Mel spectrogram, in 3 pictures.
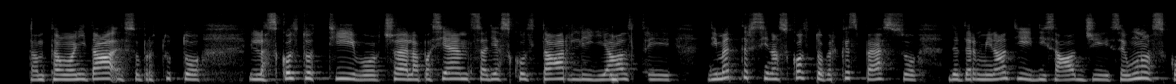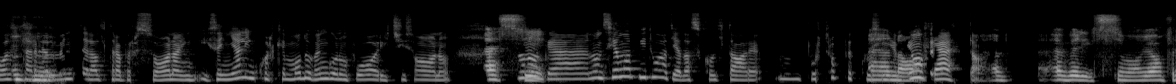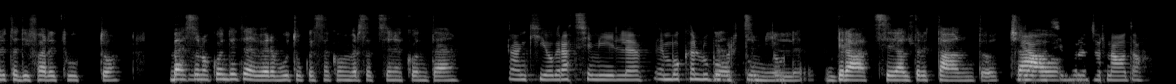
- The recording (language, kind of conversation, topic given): Italian, unstructured, Secondo te, perché molte persone nascondono la propria tristezza?
- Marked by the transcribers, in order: "pazienza" said as "pasienza"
